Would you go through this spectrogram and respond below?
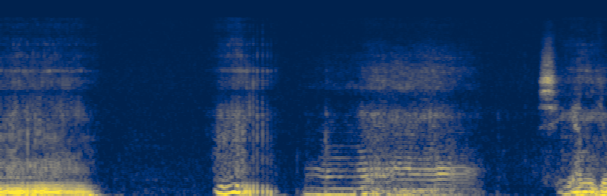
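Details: Two friends asleep nearby; loud rattling, low-pitched snores on breaths in, from more than one sleeper in a quiet room; ordinary snoring.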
